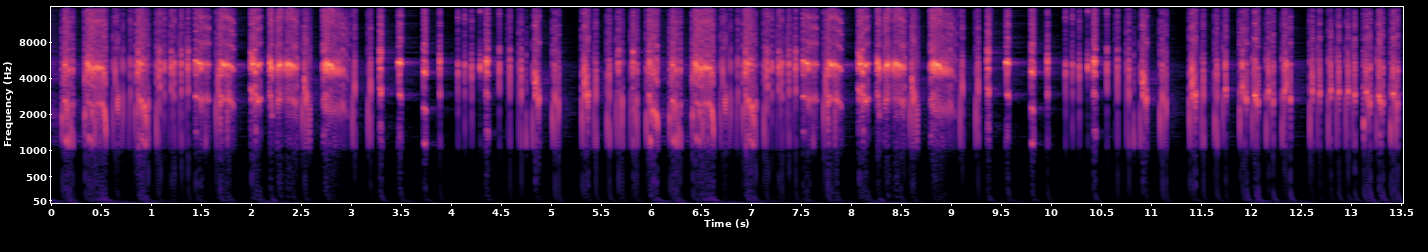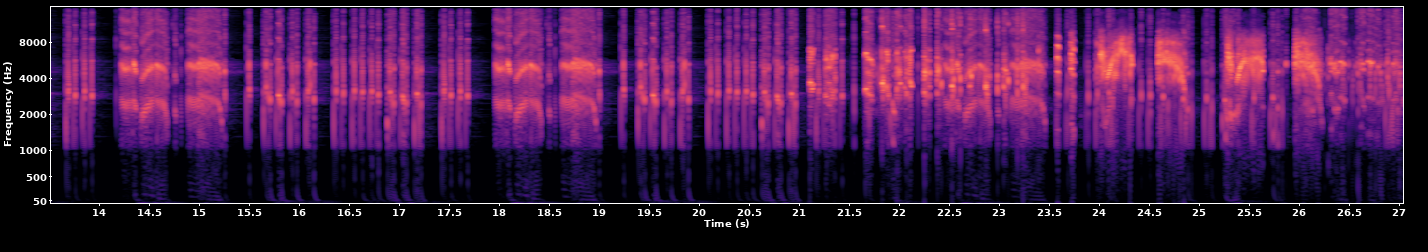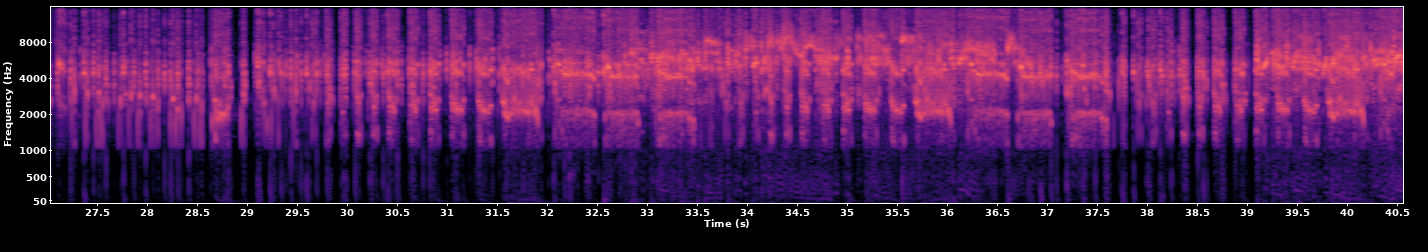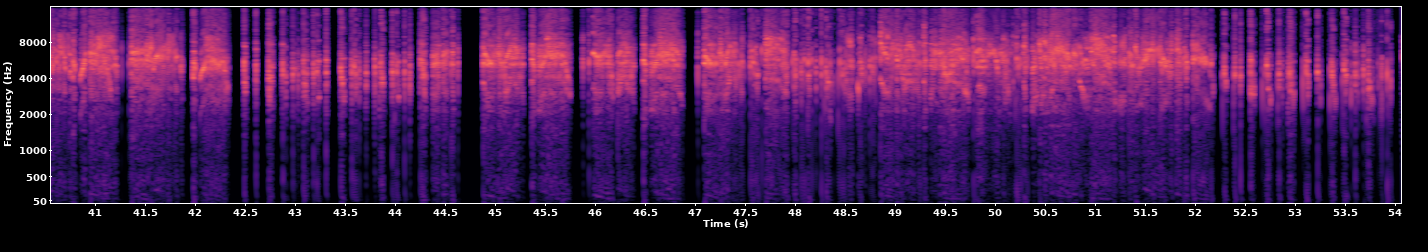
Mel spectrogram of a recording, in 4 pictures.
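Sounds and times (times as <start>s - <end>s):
swiftlet chirping and twittering: 21.1s - 27.3s.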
